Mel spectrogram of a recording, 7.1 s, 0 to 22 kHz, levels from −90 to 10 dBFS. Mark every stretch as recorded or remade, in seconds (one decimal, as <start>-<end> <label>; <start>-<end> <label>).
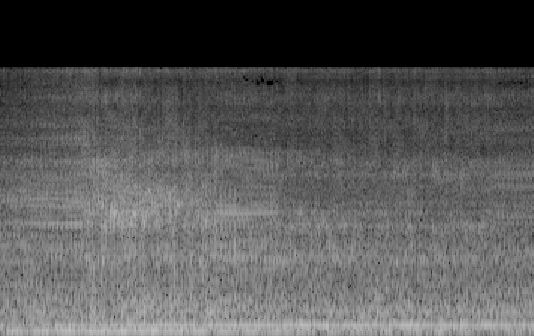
0.0-1.1 recorded; 1.1-2.9 remade; 2.9-3.7 recorded; 3.7-6.6 remade; 6.6-7.1 recorded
